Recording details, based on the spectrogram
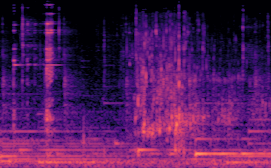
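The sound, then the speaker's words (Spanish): Cups and glassware clink lightly a few times amid a soft pouring trickle of liquid as coffee with sugar is served to guests, with no talking. “¿Quieren café? Ahí está el café y el azúcar para el agua.”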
